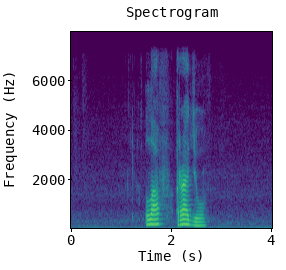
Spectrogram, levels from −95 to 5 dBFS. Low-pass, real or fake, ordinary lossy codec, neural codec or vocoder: 7.2 kHz; real; none; none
